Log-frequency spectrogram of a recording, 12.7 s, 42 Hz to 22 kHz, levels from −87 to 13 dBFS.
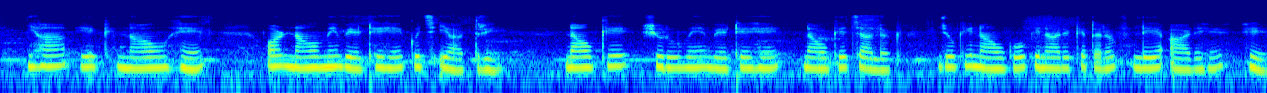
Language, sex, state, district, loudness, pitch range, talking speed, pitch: Hindi, female, Bihar, Lakhisarai, -34 LUFS, 230-245 Hz, 145 wpm, 235 Hz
